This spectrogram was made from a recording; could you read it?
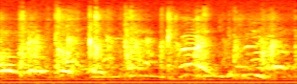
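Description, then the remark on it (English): An audience claps and cheers steadily throughout as a clap offering to Jesus, dense applause mixed with scattered whoops and raised voices, at a fairly loud, even level. “Oh, give him a rousing clap offering.”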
